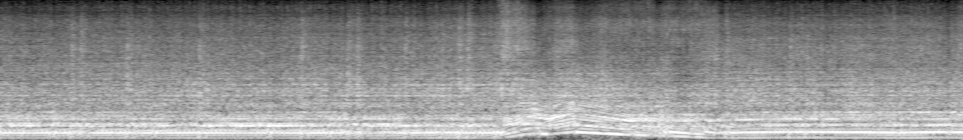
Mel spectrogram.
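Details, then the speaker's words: Big-turbo Honda Civic driving after fixing an exhaust leak that caused heavy bogging: pulls smoothly, revs drop through a shift and climb cleanly, no popping, bogging or backfire; runs much better. "it was driving so weird with the exhaust leak like bogging like crazy just everything felt weird and sounded bad Everything feels so much better right now just right off the bat"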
